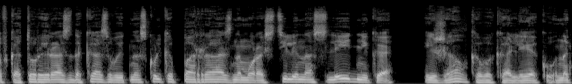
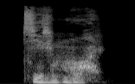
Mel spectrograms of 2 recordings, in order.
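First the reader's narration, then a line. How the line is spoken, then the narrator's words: Hissed through teeth. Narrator (Russian): сквозь зубы прошипел он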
